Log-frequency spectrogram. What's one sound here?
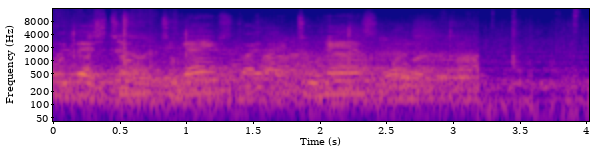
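Playing cards riffle and snap between hands.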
